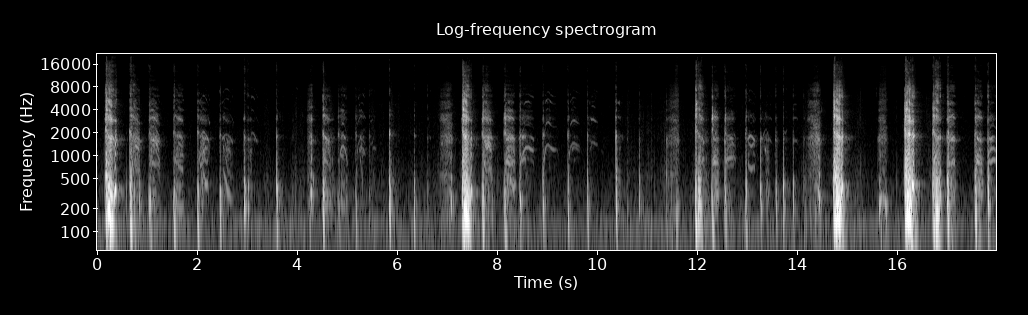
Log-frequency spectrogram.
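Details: Productive cough after a breathing treatment, part of nearly 40 minutes of painful mucus clearing: repeated harsh, rattly, wet coughs with throat clearing, choking on phlegm.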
